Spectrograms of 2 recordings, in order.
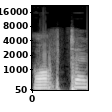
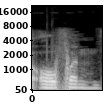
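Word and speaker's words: often: Adverb of indefinite frequencies हमारे पास जैसे कि always 100%, usually 90%, normally, generally 80%, ऑफ्टन या ऑफन दोनों प्रोनाउंसिएशन करेक्ट है।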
